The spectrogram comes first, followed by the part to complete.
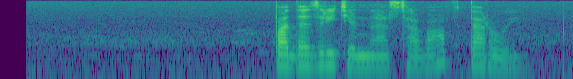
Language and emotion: Russian, neutral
